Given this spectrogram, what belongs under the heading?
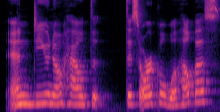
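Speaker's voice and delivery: nervous, uneasy. Killian asks the dragon a question, clearing his throat: nervous. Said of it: "clearing his throat nervously".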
